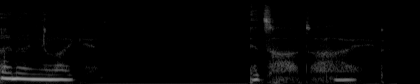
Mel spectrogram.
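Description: A woman with an English accent speaking in a breathy whisper, sultry and teasing, in an intimate ASMR roleplay style. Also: a little high, warm tone, no room sound, clean studio sound.

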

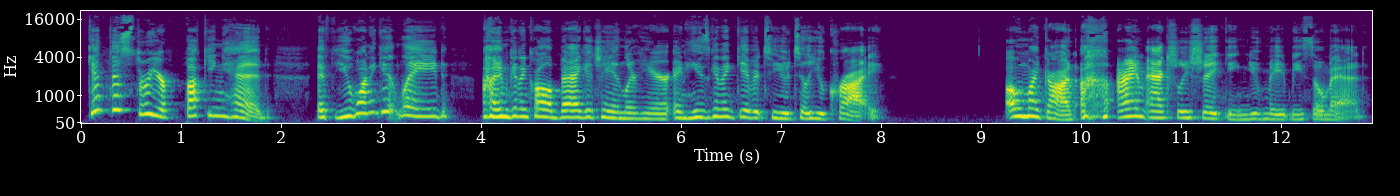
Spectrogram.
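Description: A young woman playing a sharp-tongued, domineering flight attendant who mocks and taunts. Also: medium pitch, animated, normal speed, hardly any pauses. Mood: furious. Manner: mocking, teasing taunts. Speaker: voice actor in an audio roleplay. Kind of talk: adult audio roleplay.

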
